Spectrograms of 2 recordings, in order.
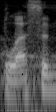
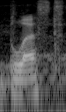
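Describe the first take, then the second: First: The word is said in an old biblical way. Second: The word is said in a plain modern way. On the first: The speaker calls it wrong. "not blessed, because it seems very King James" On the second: The speaker calls it right. "I told Joseph I was going to say blessed"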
